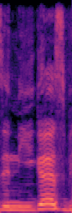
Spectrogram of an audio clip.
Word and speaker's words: Iniguez: I now say it as Iniguez because I don't have an enye in my Australian document. So I scrapped it.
